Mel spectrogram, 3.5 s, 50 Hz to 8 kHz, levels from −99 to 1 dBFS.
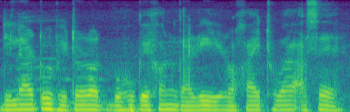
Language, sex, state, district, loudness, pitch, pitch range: Assamese, male, Assam, Sonitpur, -15 LUFS, 120 Hz, 115-125 Hz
